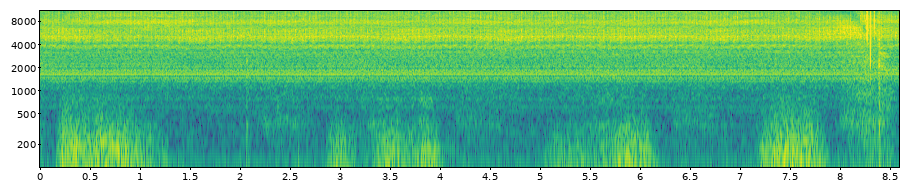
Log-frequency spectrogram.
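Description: Small battery-powered grooming device buzzing steadily close to the microphone, used as a facial-hair trimmer, with soft low swells about once a second.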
